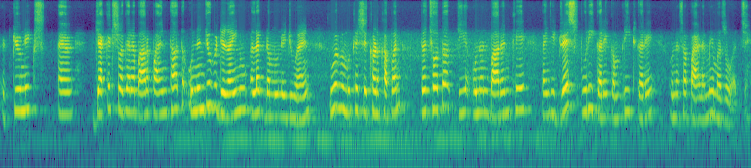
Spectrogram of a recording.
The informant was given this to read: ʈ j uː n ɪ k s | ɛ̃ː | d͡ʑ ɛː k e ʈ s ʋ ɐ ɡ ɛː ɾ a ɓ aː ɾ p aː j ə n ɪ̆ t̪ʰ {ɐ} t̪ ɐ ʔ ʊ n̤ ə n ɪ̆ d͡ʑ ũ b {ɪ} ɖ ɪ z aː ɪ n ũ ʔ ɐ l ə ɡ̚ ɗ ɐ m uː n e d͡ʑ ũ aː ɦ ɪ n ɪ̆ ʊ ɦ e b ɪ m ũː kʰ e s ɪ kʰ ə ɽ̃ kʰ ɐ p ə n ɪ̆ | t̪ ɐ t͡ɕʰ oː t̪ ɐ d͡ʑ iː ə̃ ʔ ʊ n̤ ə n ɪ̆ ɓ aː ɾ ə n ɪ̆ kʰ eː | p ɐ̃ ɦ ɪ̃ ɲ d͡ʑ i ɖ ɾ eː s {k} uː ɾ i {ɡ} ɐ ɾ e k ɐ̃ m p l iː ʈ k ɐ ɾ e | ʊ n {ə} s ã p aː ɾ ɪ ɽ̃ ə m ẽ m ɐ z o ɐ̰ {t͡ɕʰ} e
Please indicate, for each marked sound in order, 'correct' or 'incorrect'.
incorrect: a, correct, incorrect: p, incorrect: k, correct, incorrect: t͡ɕ

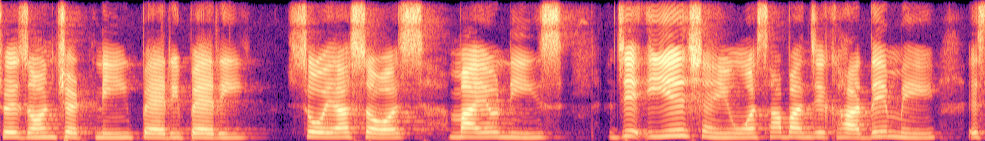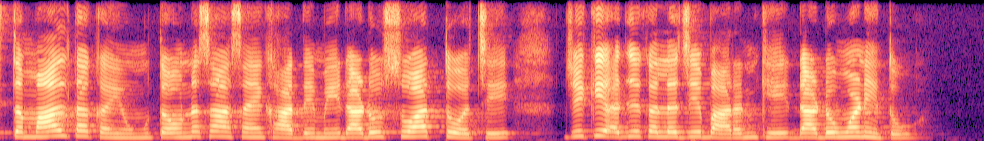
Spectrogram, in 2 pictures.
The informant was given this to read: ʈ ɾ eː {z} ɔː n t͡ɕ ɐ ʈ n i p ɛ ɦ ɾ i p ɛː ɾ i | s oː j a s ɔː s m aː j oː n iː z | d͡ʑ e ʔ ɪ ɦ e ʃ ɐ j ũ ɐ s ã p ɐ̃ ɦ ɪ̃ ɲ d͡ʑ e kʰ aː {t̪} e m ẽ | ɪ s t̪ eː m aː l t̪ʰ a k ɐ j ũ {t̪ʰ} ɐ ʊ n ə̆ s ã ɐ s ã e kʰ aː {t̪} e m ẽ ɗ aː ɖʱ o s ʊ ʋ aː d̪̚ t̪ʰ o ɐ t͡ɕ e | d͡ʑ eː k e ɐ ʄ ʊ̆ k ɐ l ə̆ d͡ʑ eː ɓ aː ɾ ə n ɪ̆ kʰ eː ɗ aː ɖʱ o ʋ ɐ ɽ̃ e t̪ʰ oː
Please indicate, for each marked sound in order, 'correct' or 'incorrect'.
correct, incorrect: d̪, incorrect: t̪, incorrect: d̪

